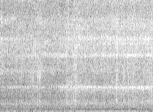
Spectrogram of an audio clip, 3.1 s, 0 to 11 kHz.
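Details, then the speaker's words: Holden HK V8 cold start after adjusting spark plug gaps, coil buzzing: uneven loping idle of about four pulses a second with some rattle; owner suspects the carburetor mixture screws are too far out with worn O-rings or leather washers. "that's heaps better heaps better he's dialing really rough"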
